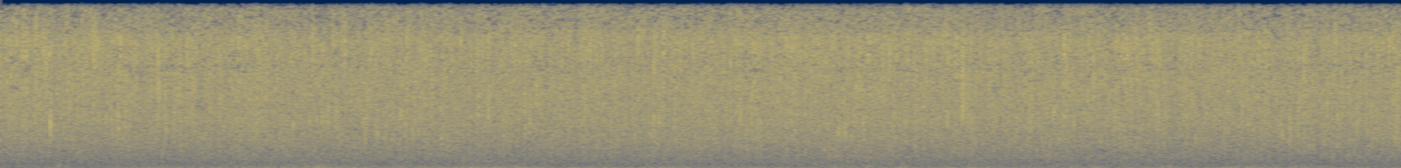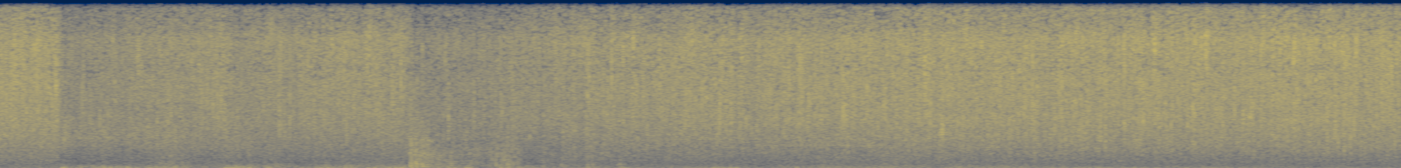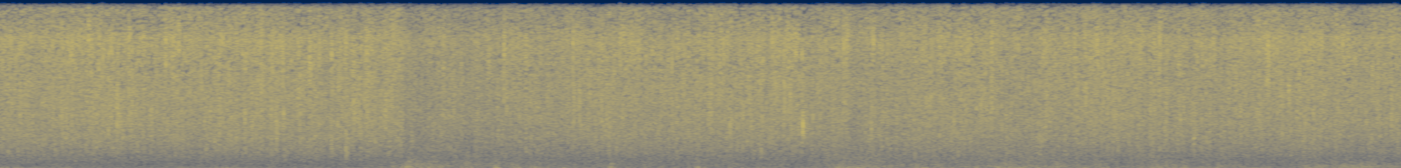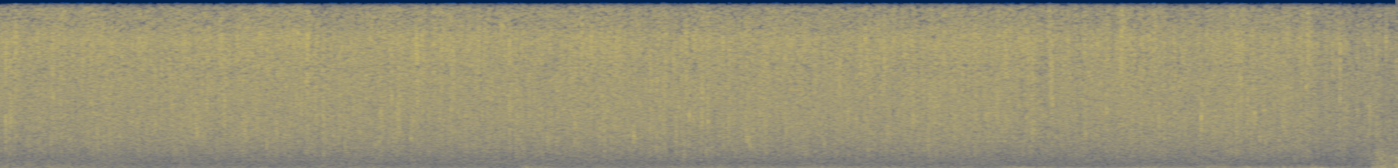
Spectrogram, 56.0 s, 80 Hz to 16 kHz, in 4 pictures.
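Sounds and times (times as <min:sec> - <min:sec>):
heavy rain: 0:00.0 - 0:56.0
rolling thunder: 0:14.4 - 0:24.4, 0:31.9 - 0:44.2, 0:49.0 - 0:56.0.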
